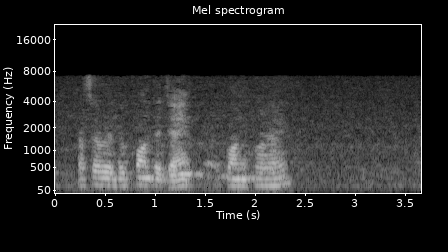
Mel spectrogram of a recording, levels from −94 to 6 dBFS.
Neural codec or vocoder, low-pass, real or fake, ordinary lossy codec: none; 7.2 kHz; real; AAC, 32 kbps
